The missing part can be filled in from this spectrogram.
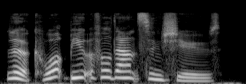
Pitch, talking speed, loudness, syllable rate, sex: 245 Hz, 120 wpm, -17 LUFS, 3.8 syllables/s, female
